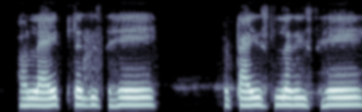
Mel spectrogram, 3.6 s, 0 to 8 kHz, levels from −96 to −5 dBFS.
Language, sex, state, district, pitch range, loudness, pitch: Chhattisgarhi, female, Chhattisgarh, Jashpur, 190-200 Hz, -18 LUFS, 195 Hz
